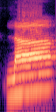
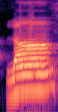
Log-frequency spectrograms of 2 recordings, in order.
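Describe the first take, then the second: First: Said in the usual way. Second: لاں with a long nasal aa; nasalized vowel. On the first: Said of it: "پڑھیں گے صحیح اور غلط". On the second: Shown as a demonstration. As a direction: hum the aa of لاں in the nose. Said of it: "صحیح اور غلط".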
